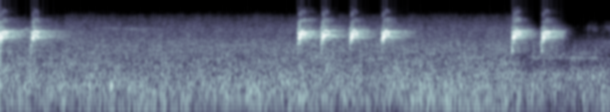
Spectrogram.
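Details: Grating calls of a Taiwan blue magpie: two notes, a quiet stretch of over two seconds, then a rapid run of four and a closing pair, with soft background hiss throughout.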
